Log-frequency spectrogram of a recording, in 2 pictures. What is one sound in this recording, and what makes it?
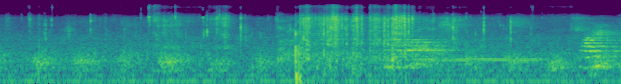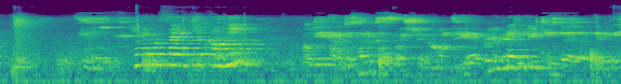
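A young woman slurps a drink through a straw.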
